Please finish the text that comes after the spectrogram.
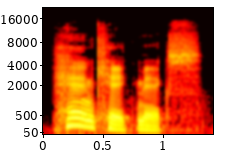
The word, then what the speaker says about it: pancake mix: Say these compound nouns and put more stress on the first part of the first word. Pancake mix.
